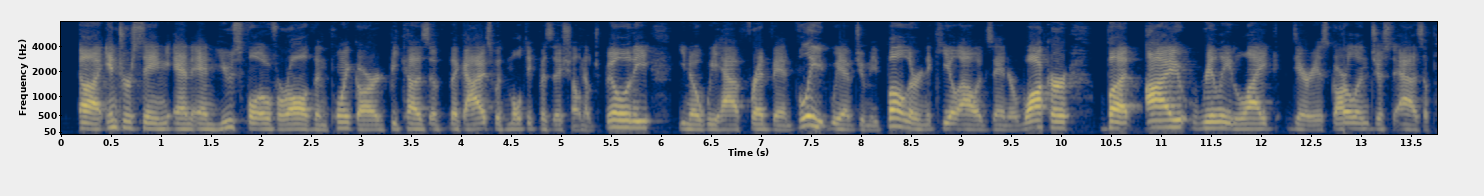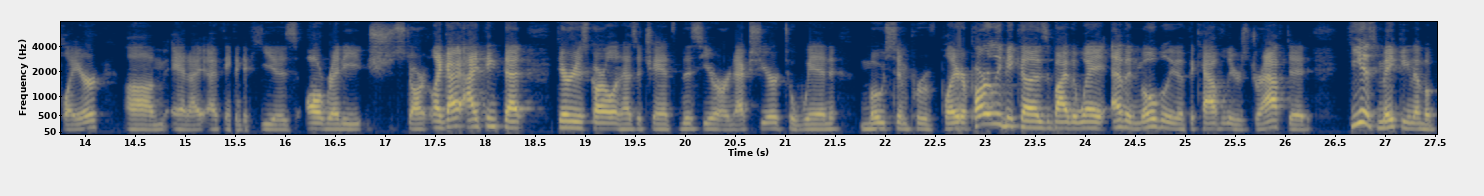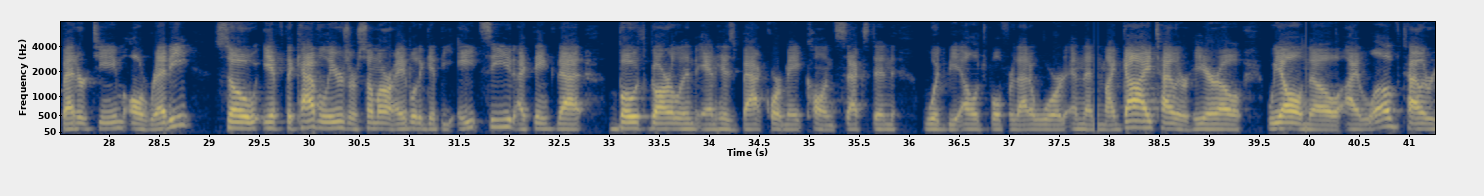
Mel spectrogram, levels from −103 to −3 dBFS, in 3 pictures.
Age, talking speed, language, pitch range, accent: 20-39, 190 wpm, English, 135-170 Hz, American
